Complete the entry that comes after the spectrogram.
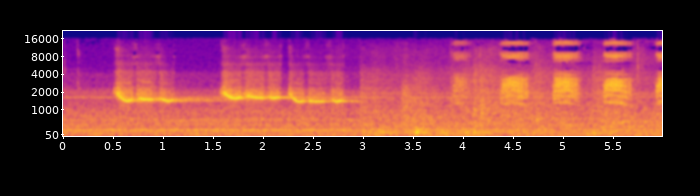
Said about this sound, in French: Le chevalier gambette est un oiseau de mer qui mange tous les crustacés.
